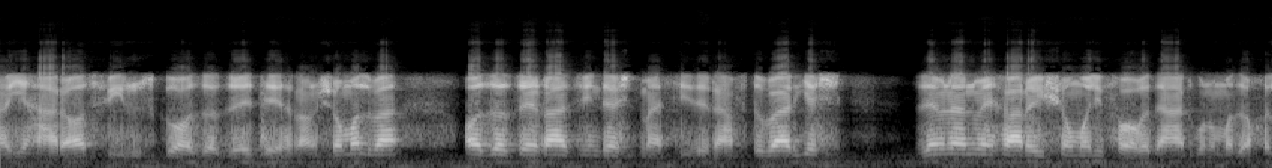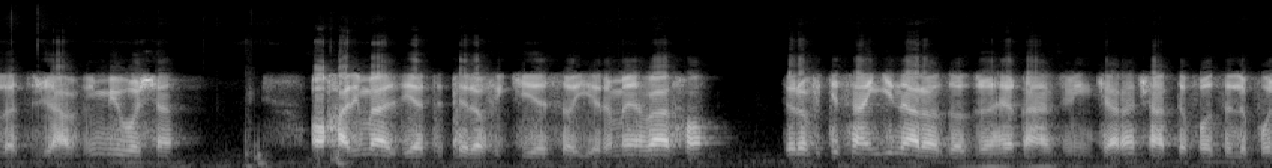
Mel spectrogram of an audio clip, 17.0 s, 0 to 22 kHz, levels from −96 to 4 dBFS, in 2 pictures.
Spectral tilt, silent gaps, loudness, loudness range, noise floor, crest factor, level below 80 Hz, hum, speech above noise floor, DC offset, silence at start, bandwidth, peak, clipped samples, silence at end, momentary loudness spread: -1 dB/octave; none; -21 LUFS; 2 LU; -55 dBFS; 18 dB; -68 dBFS; none; 32 dB; under 0.1%; 0 s; 8.4 kHz; -4 dBFS; under 0.1%; 0 s; 8 LU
